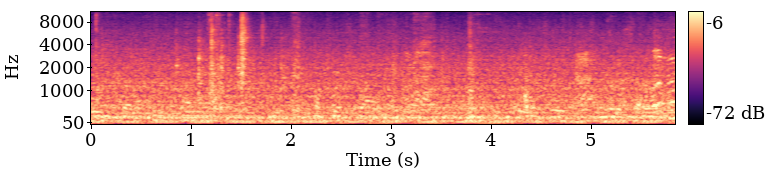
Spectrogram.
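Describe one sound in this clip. Men talk quietly nearby.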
